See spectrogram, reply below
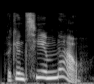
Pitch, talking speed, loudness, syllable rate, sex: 275 Hz, 320 wpm, -14 LUFS, 6.0 syllables/s, female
